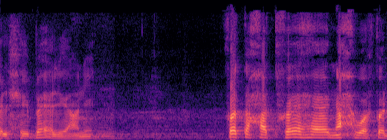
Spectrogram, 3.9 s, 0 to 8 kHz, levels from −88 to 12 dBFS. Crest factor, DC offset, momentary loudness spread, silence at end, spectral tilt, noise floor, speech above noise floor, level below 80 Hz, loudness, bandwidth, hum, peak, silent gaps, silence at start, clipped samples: 18 dB; under 0.1%; 10 LU; 0 s; -5.5 dB/octave; -47 dBFS; 30 dB; -58 dBFS; -16 LUFS; 8 kHz; none; 0 dBFS; none; 0 s; under 0.1%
